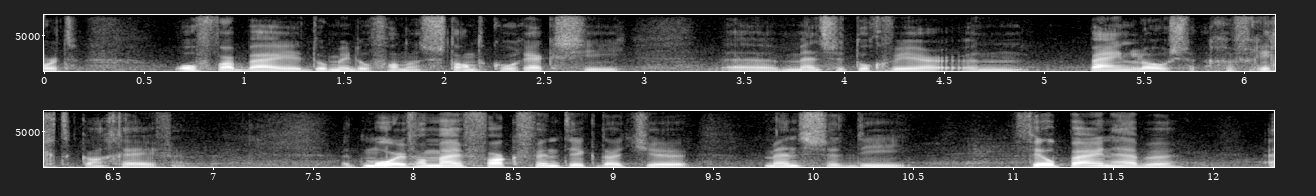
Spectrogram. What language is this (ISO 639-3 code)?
nld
